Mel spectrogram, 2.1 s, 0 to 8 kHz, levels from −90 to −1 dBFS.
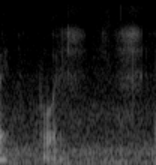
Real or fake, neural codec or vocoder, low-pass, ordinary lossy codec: real; none; 7.2 kHz; none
